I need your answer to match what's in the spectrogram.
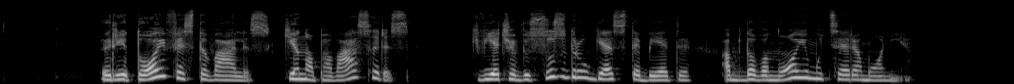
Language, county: Lithuanian, Šiauliai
